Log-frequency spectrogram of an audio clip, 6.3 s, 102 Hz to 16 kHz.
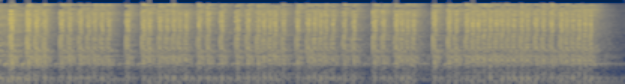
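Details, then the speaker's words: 2009 Smart Parts Shocker NXT paintball marker, 2009 board in Millennium mode, which ramps only after trigger pulls reach 8 balls per second; two-finger pulls give rapid even sharp pops without hesitation, ramping cleanly. "See, it's not ramping because we got to pull it at 8 balls per second. So let's use two fingers."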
